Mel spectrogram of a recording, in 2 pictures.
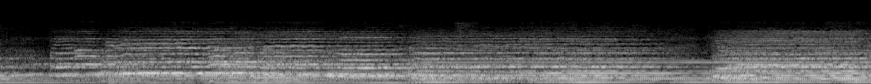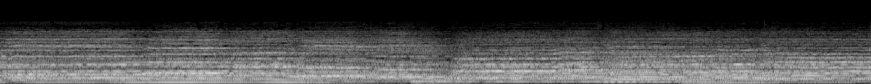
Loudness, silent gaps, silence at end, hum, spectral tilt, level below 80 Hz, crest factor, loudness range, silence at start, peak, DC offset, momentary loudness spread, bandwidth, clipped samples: -18 LUFS; none; 0 s; none; -7.5 dB/octave; -40 dBFS; 14 dB; 2 LU; 0 s; -2 dBFS; under 0.1%; 5 LU; 7.8 kHz; under 0.1%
